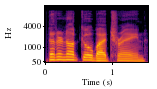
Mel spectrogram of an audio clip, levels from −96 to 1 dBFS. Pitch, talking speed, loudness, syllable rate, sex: 150 Hz, 195 wpm, -16 LUFS, 4.2 syllables/s, male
